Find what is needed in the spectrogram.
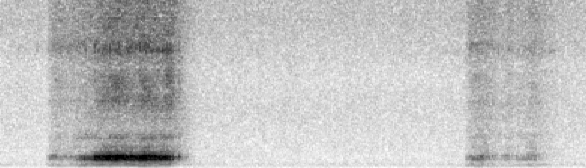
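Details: Dog sleeping in his crate: two slow, rumbling snores on breathing in, a long one then a shorter one, in a quiet room; ordinary snoring.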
